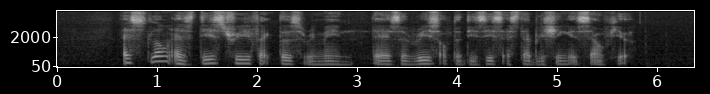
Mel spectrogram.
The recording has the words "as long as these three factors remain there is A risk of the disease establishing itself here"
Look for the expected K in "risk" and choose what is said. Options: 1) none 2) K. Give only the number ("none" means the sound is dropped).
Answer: 1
